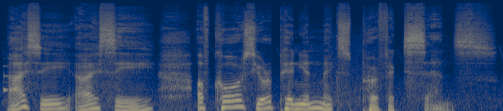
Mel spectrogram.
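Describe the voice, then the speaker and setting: Arrogant, theatrically condescending doctor. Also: male voice, medium pitch, very animated, slight background noise. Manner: theatrical, mock-polite, drawn-out emphasis. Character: arrogant, condescending male doctor, smooth and menacing scholar. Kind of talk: video game voice acting. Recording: music behind the voice.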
